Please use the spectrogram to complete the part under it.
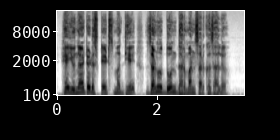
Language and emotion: Marathi, neutral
